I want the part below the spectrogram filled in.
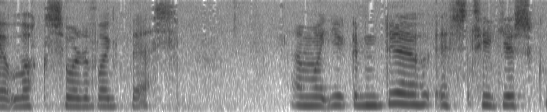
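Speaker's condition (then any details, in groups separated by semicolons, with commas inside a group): Cerebral palsy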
